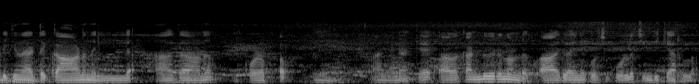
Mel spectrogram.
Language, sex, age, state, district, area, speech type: Malayalam, male, 18-30, Kerala, Wayanad, rural, spontaneous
